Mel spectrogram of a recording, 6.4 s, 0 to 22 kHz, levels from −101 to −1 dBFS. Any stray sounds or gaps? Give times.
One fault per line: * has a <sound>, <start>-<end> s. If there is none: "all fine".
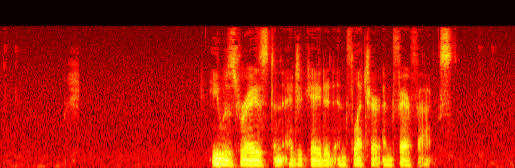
all fine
